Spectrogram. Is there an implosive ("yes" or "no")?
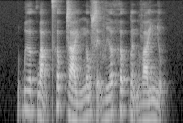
yes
